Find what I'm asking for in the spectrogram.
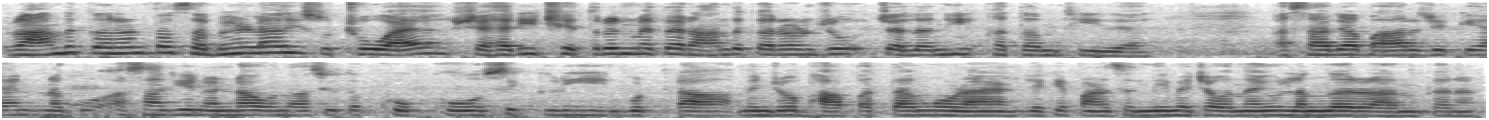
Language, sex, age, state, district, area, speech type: Sindhi, female, 45-60, Uttar Pradesh, Lucknow, rural, spontaneous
